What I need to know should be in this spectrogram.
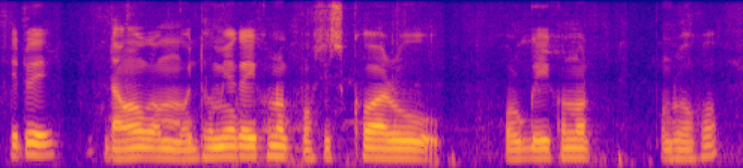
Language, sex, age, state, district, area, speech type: Assamese, male, 45-60, Assam, Charaideo, rural, spontaneous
